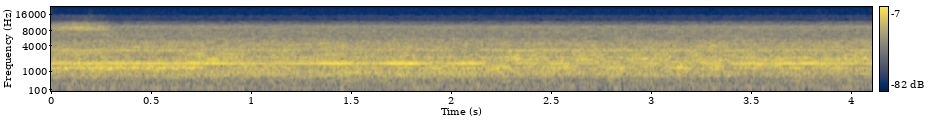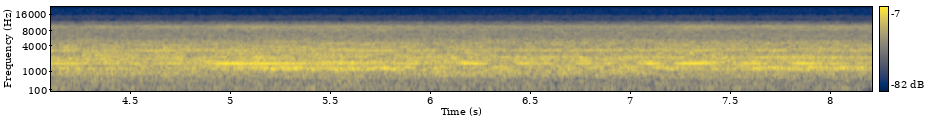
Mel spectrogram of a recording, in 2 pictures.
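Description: A hair dryer blows steadily on a heart-shaped paper mache box, a constant close whooshing whir that holds an even level from start to finish with no speech.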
